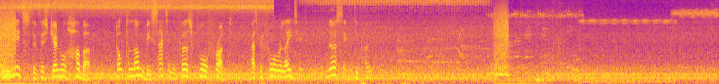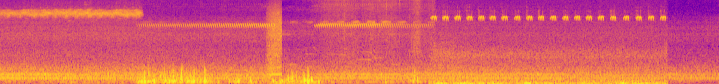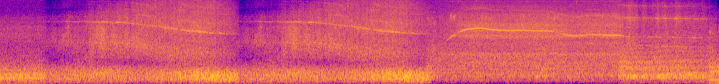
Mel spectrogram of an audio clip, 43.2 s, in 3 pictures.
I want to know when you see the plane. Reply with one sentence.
You can hear the plane from 0.0 to 43.1 s.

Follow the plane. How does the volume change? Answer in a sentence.
The volume of the plane goes down.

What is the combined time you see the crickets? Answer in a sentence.
The crickets can be heard for 28 seconds in total.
